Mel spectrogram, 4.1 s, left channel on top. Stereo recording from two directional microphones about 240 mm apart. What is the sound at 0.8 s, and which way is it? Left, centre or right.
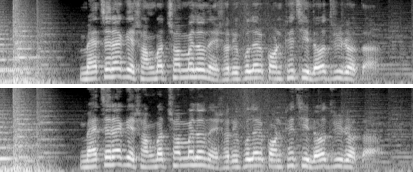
Speech, centre.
